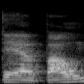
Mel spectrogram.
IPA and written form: deɐ baʊm (der Baum)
